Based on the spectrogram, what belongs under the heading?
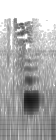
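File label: "新", Mandarin Chinese; hsk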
